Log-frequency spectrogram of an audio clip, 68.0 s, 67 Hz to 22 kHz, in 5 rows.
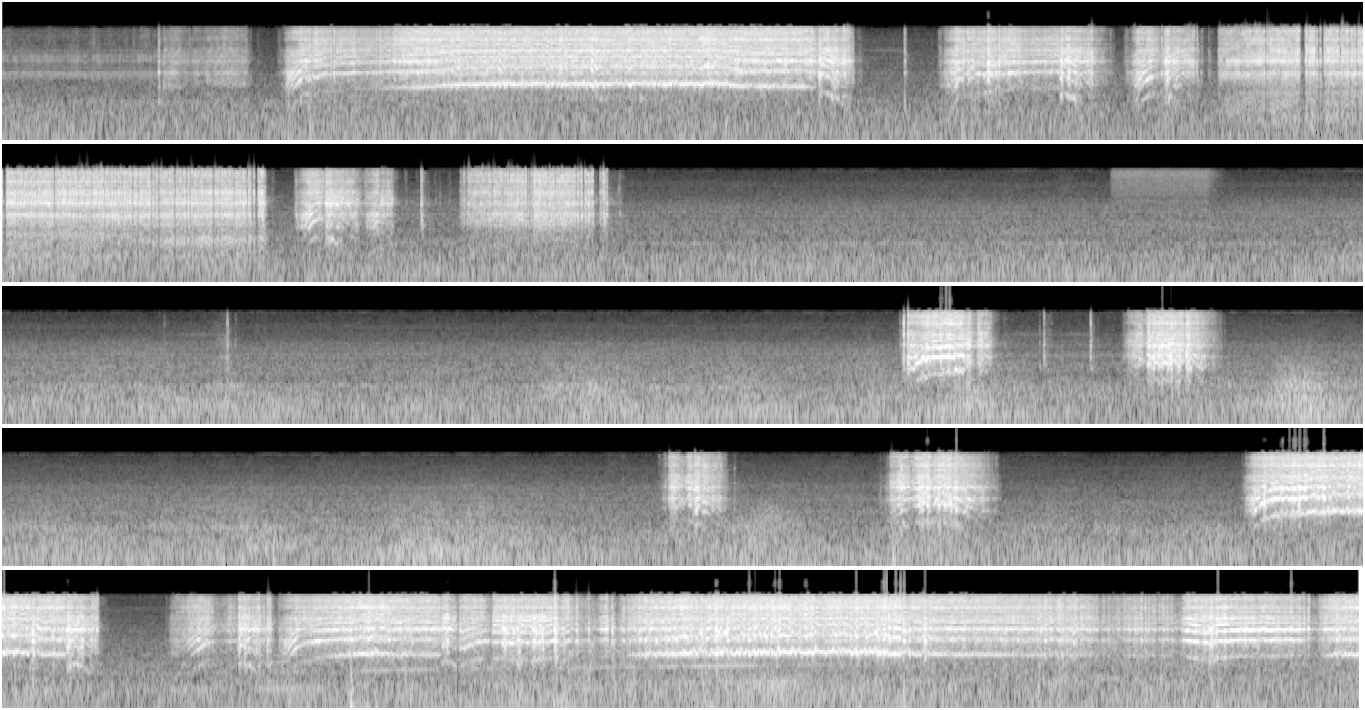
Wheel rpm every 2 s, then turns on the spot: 10, 90, 160, 160, 60, 60, 10, 20, 20, 10, 0, 0, 0, 0, 0, 0, 0, 0, 40, 30, 0, 0, 0, 10, 20, 20, 50, 80, 80, 140, 160, 170, 170, 160.
0-2 12-16 18-20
